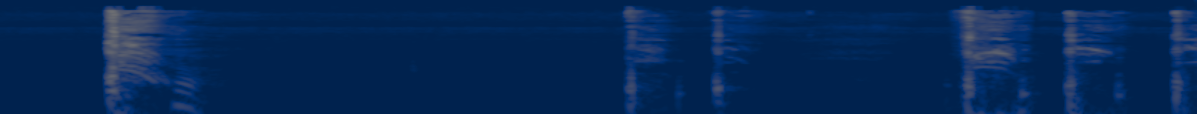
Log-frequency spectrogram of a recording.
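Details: Adult with wheezy cough attributed to changing weather and spring pollen: about six short coughing bursts, some with a whistling, wheezy edge.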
